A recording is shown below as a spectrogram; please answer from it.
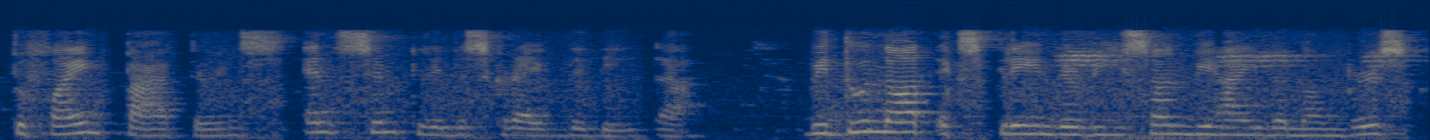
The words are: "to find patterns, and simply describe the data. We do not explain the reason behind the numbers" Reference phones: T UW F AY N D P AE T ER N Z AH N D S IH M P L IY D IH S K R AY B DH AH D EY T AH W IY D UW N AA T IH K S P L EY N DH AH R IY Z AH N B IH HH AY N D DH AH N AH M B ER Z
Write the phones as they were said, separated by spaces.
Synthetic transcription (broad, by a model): T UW F AY N D P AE T ER N S AH N D S IH M P L IY D IH S K R AY B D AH D EY T AH W IY D UW N AA T IH K S P L EY N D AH R IY S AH N B IH HH AY N D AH N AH M B ER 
